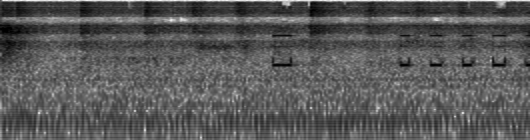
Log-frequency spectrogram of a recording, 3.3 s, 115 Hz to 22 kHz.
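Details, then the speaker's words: Zoyi ZT102A multimeter NCV tracer with the yellow button held on a plugged-in, unbroken radio cable: short high double beeps repeat steadily over a low hum; the tracer is picking up an unbroken live cable. "kalau bunyi titik-titik seperti kabelnya tidak putus."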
